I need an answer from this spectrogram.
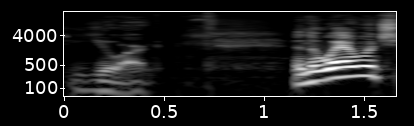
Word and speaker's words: UART: referring to a UART UART or just pronounced yard and the way I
